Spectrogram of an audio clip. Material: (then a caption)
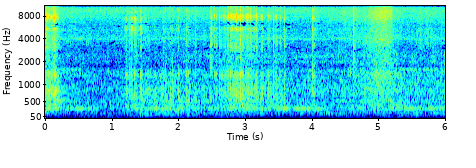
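Paper. A steel dip-pen nib in a wooden holder scratches across a flat white gridded paper sheet while writing cursive strokes. The result is a quiet, dry, bright scratching in short bursts and longer drawn strokes, over a faint steady low hum.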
